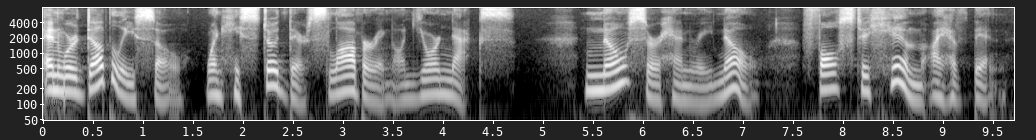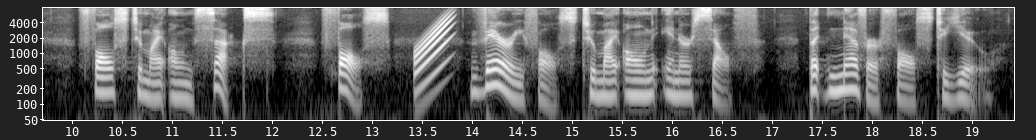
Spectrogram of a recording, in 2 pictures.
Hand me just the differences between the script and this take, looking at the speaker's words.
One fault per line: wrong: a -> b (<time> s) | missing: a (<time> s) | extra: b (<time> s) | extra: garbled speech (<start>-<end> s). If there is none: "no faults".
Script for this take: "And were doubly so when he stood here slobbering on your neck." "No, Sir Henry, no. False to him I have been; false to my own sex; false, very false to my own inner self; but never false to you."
wrong: here -> there (2.5 s)
wrong: neck -> necks (4.0 s)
